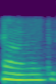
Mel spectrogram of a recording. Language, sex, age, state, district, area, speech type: Kannada, female, 30-45, Karnataka, Davanagere, rural, conversation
